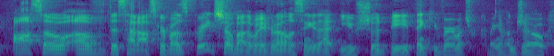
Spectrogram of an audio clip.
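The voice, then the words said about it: Deep, sick-sounding voice. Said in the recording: “my voice is getting deep because I'm sick.”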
